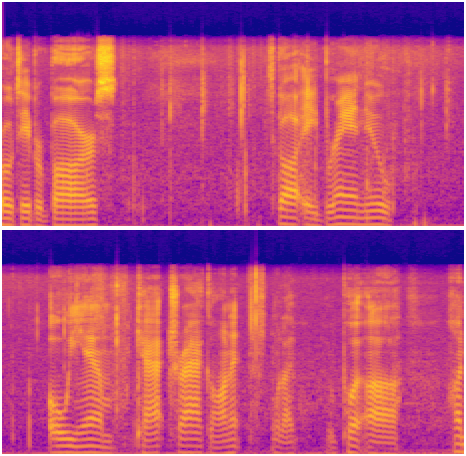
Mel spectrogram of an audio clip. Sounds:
Speech

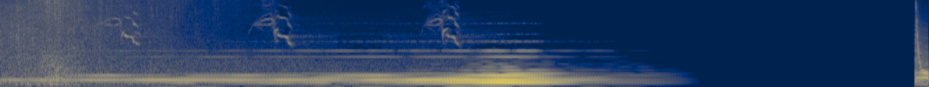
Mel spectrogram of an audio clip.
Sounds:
Music

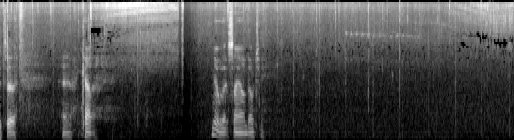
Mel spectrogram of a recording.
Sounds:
Spray, Speech

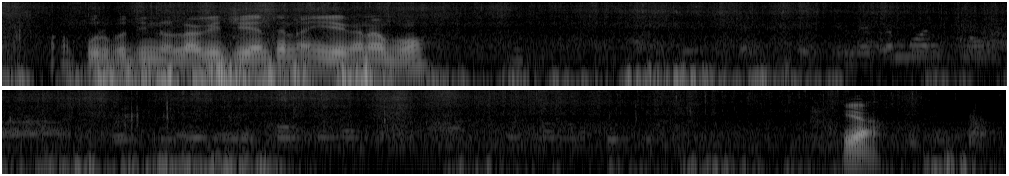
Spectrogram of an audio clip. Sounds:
Speech

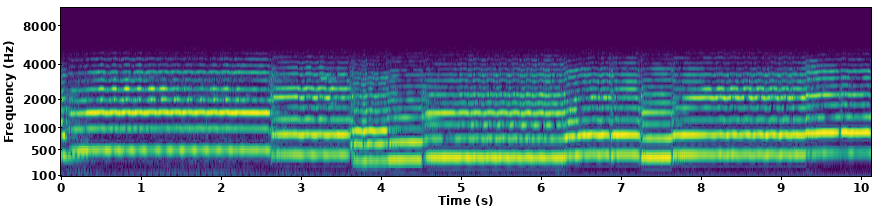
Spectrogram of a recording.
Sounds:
fiddle, Music, Musical instrument

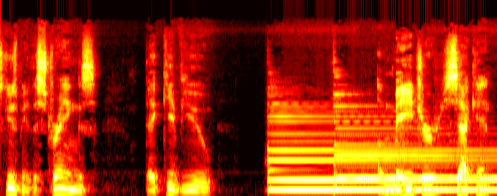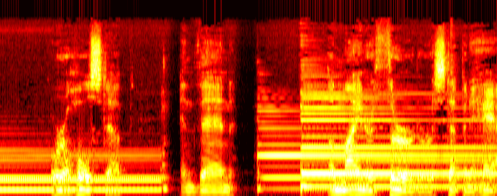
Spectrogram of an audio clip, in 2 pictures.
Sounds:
Speech, Music

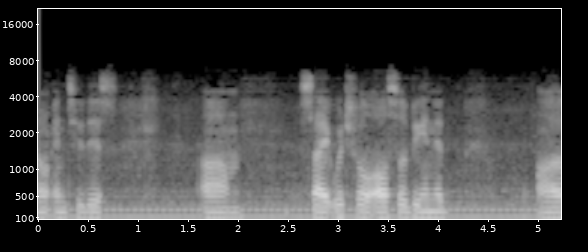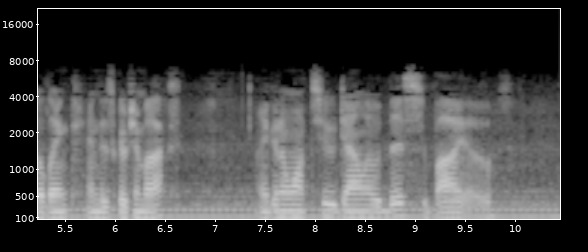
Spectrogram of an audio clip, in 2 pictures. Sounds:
inside a small room, Speech

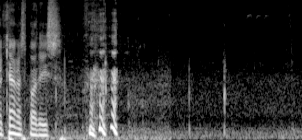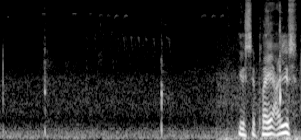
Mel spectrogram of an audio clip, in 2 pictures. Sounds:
playing tennis

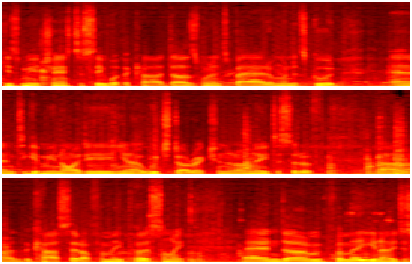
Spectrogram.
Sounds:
Speech

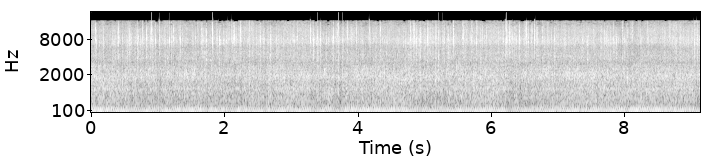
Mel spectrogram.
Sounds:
outside, rural or natural, Vehicle

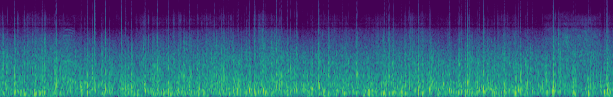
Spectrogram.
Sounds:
Fireworks, fireworks banging

